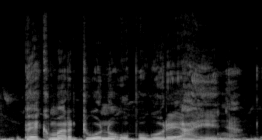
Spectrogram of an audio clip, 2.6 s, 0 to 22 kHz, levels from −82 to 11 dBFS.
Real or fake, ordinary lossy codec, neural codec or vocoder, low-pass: real; none; none; 19.8 kHz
